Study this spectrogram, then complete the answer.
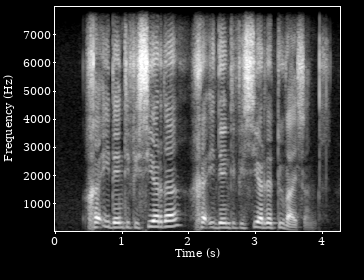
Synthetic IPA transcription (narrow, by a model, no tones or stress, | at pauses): χəʔidɛntifisiərdəχəidɛntifisiərdətuvə̰jsə̰ŋs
